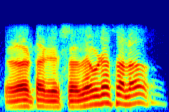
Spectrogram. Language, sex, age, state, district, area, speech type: Malayalam, male, 60+, Kerala, Wayanad, rural, conversation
